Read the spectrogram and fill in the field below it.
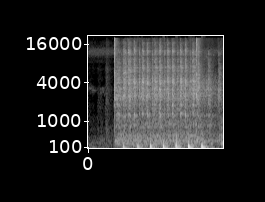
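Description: A motorcycle's electric starter cranks the engine after a moment of near silence, with a steady whir punctuated by about seven rhythmic compression pulses, loud and close.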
